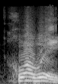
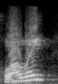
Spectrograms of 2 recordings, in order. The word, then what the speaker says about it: Huawei: Немного о Huawei, естественно. Мы 2 недели не говорили о компании Huawei или Huawei, как правильно говорить по-китайски.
